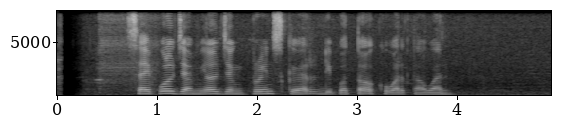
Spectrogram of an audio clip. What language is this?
Sundanese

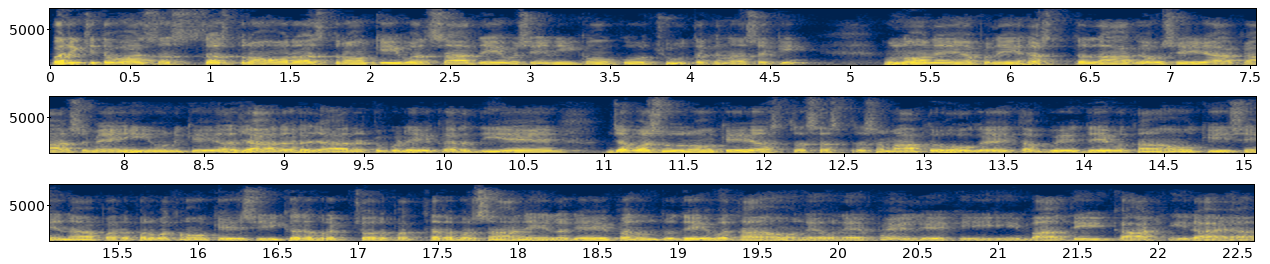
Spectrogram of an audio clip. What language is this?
Hindi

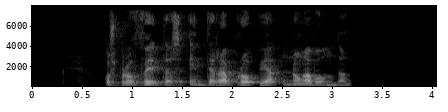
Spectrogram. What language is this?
Galician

